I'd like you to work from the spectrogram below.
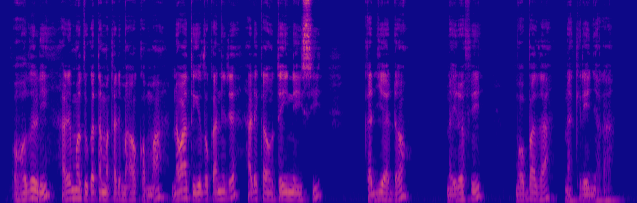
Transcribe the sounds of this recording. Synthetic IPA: o̰hoðeɾihaɾemwatukatamataɾemaɣɔkɔmanawatiɣeðokaniɾɛhaɾekaotɛineisi | kadiadɔ | naiɾɔfi | mɔbaðanakeɾeɲaɣa

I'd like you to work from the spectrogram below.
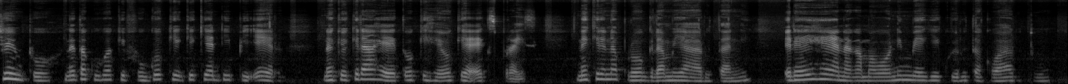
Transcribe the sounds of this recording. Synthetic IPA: t͡ʃimponɛtakuɣakefuɡɔkeɡekjadipiʔɛɾ | nakjɔkeɾaɦɛtwɔkeɦɛɔkjaʔɛkspɾa̰is | nekeɾenapɾɔɡɾamjaɾutani | eɾeaeɦɛnaɣamawɔnimeɣekweɾutakwaɾutuɔ

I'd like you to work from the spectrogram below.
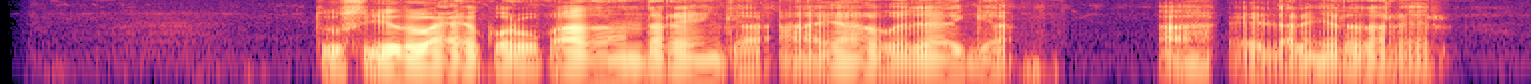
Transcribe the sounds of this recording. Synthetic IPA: t̪ʰuːsɪjɐðʊwɑħɑjkʰɔɾʊqɑːðaːnd̪ɐɾɛːŋkʰɐaːjɐɦɐwɐ̰ðaːɡɐ | ʔɐhɛːɖɐlɪnjɐɾɐðɐrɛːr

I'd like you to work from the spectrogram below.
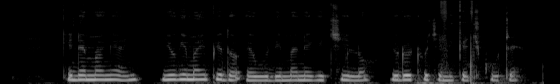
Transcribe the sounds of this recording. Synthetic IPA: kindemaŋɛɲ | juɡimaɪpɪd̪oʔewudimanɛɡit͡ʃilojudotwot͡ʃeniket͡ʃkute

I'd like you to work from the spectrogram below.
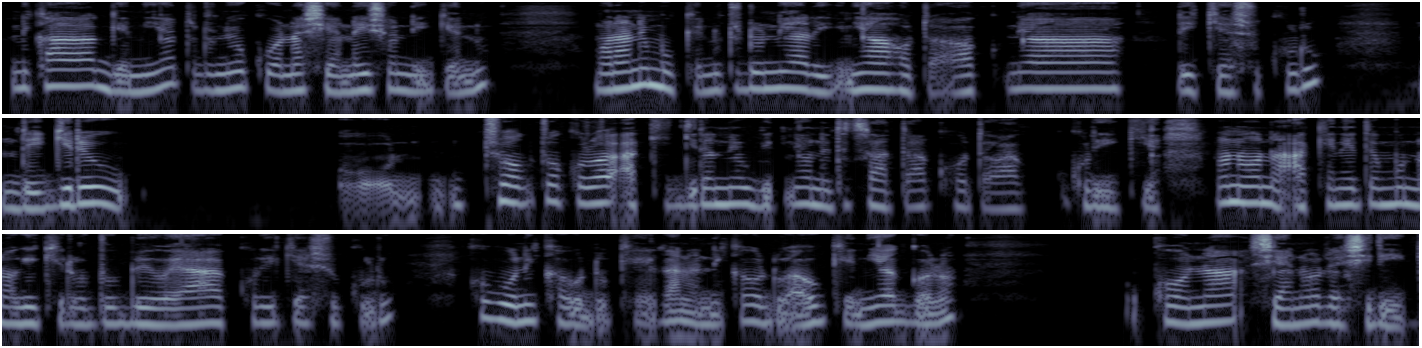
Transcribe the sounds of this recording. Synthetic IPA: nikaɡeniatodoniokuɔnaʃianaiʃɔnḭɡenu | mwananimukenutodonianiaɦɔta̰ania | ɾikiaʃukʰuɾu | ndiɡiɾeu | ttɔkɔɾwaʔa̰kiɡiɾanuɡinianɛtɛtataku̥hɔtawa | kuɾikianɔnɔna̰ʔa̰kɛnɛtɛmunɔaɡekʰiɾoboβɛɔjakuɾikiaʃukṵɾu | koɣunikʰaudukʰɛ̰ɣa̰nanikaudṵa̰ukeniaɡɔ̰ɾɔ | kɔnaʃjanaɾaʃiɾiɡi

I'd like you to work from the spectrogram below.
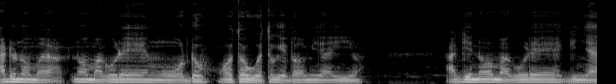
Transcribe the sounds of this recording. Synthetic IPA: adonnɔmaɣoɾɛŋoːdoɔtɔɣwɛtoɣeðɔɔmiɾaijɔ | a̰ɡenɔmaɣoɾɛɡiɲa

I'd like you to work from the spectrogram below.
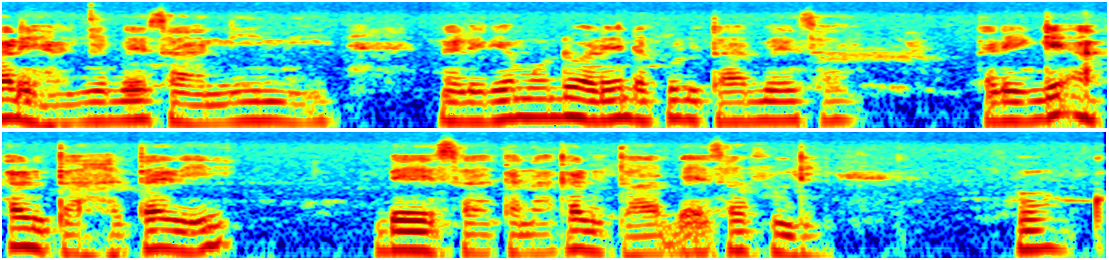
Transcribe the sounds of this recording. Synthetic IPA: aleɦaɾieβɛsanininaliɾiamuːndualeːndakulutaβesa | kaleɡeʔakalutahatali | beːsakanaːkalutabḛːsafuli | ku

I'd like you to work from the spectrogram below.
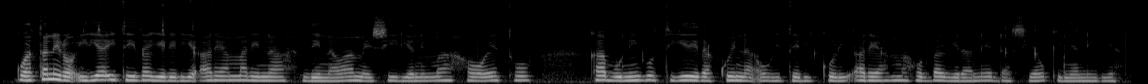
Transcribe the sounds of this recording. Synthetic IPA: ɣwataneɾɔʔiɾiaiteiðaɣeɾeɾiaʔaɾeamaɾenaðenawamɛsiɾianemahɔɛtwɔ | kabuniɣotiɣeɾeɾakwena̰ʔoɣitɛɾikoɾeʔaɾeamahoðaɣeɾanɛːdasiaokiɲaneɾia

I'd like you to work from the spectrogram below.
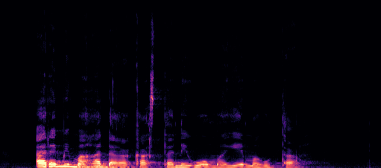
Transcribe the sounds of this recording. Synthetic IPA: aɾɛmimaɦadaɣakastanɛɣwɔmaɣɛmaɣuta

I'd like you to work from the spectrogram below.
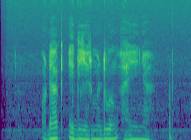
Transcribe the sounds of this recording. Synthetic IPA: ɔdakedierməduoŋaɦeɲa

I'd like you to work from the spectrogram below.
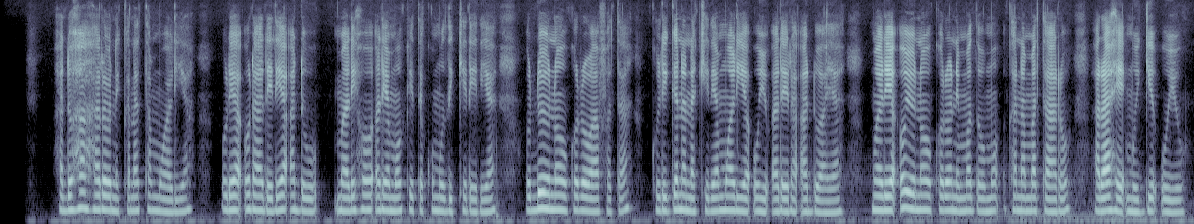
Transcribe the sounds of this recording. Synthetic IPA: hadoɦaɦaɾɔnekanatamwaɾia | oɾeaʔoɾaɾeɾeaʔadomaɾeɦɔaɾeamɔketɛkomoðikeɾeɾea | odojonɔokɔɾɔwafata | koɾiɡananakeɾeamwaɾiaʔojoʔaɾɛɾaʔadoaja | mwaɾiaʔojonɔokɔɾɔnemaðɔmɔkanamataɾɔaɾaɦɛmoiɡeʔojo

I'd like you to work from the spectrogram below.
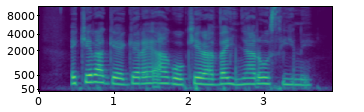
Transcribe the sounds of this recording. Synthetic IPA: ekeɾaɡɛɡɛɾɛjaɣokʰeɾaðaiɲaɾosine

